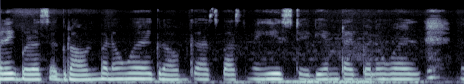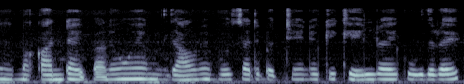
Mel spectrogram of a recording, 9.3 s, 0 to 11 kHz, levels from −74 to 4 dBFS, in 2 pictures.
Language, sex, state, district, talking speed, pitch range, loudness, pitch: Hindi, female, Bihar, Gaya, 240 wpm, 120-205 Hz, -17 LUFS, 195 Hz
